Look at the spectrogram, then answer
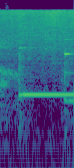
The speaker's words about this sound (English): That's the doorbell, honey.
